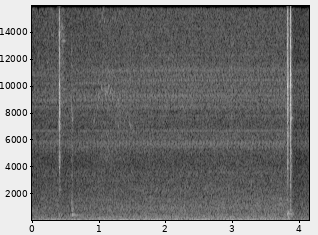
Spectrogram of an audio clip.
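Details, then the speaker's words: Old Toyota LandCruiser (80/70/60 series) with new starter, solenoid checked: key turned while multimeter reads only 8.5 volts at the starter, two sharp clicks with no cranking; low voltage at starter, not enough to turn it over. "okay that was eight and a half volts so basically we know that because it's only getting eight and a half volts that's not enough to turn over those big starters"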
